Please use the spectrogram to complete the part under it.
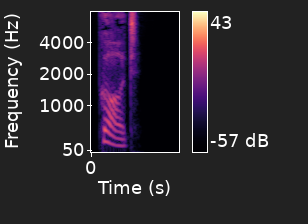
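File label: "god" British English, female; everyone-can-use-english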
